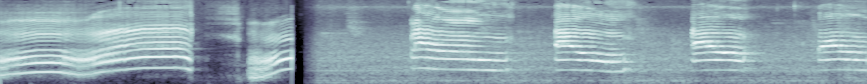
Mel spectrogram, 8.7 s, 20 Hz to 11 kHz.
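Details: Domestic cat, a female calling a companion for mating; a long dipping, wavering yowl and a short rising cry open, followed by four shorter meows about every 1.4 seconds over a faint background hum.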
